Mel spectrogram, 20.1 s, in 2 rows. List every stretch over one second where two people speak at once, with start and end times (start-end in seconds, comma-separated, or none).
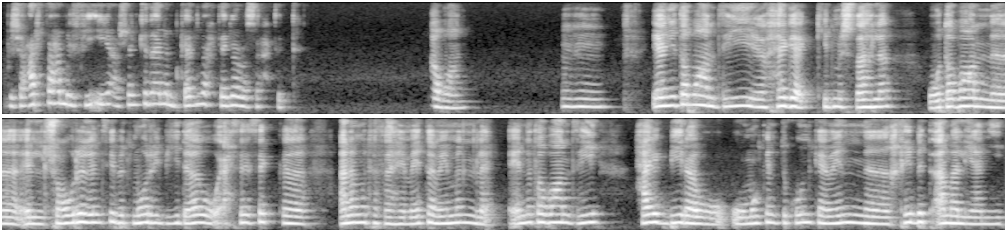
none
